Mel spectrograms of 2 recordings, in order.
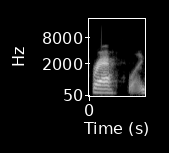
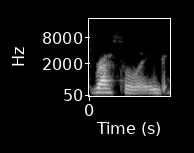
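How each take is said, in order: First: It uses the local slang pronunciation. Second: It uses the standard pronunciation. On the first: "we do a little slang and it's wrestling" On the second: "I know how to say it correctly"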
